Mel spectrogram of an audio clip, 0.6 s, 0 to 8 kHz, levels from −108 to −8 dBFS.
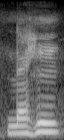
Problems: background sounds at intervals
